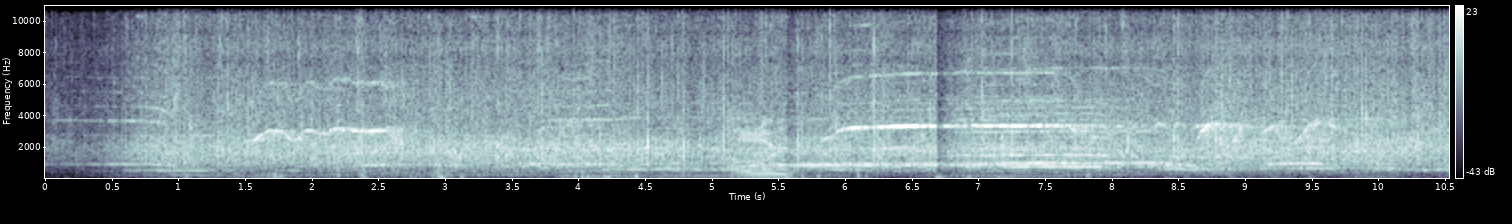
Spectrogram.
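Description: A standing audience at Living Stones church breaks into sustained applause with scattered cheers and whoops, a dense, steady wash of clapping that holds strong for about ten seconds, with a few voices calling out over it.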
